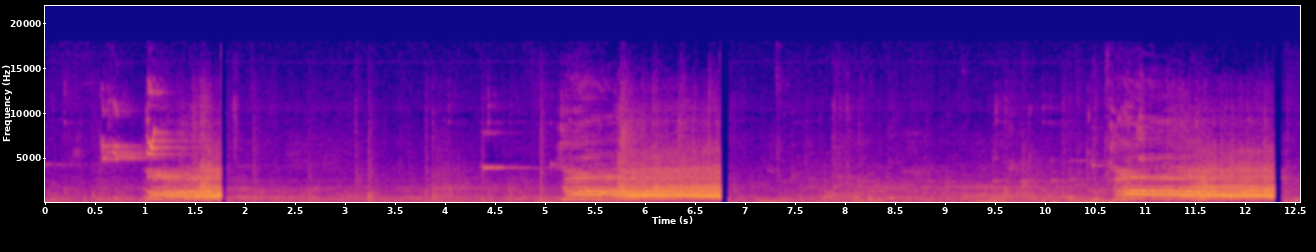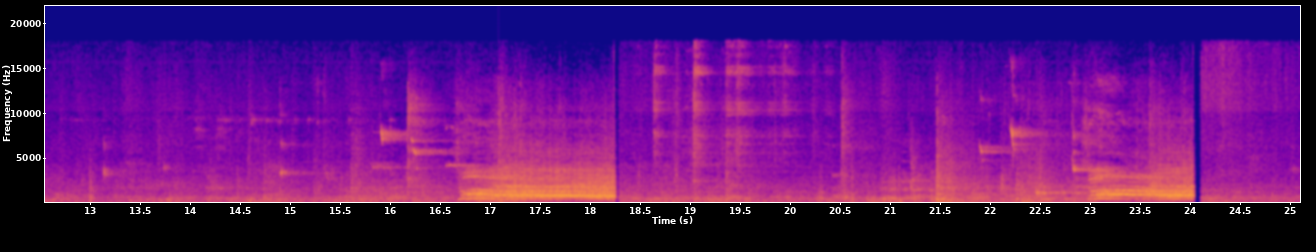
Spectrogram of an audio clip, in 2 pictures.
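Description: A group of young men shout and cheer loudly in bursts, echoing in a large hall.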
